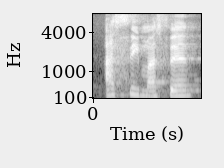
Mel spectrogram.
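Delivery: ordinary delivery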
